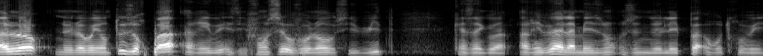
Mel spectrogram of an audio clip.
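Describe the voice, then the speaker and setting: Fairly slow and fairly even in intonation, a man speaks at a medium pitch in an unremarkable speaking voice. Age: 20s. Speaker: storyteller. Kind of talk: reading aloud.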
